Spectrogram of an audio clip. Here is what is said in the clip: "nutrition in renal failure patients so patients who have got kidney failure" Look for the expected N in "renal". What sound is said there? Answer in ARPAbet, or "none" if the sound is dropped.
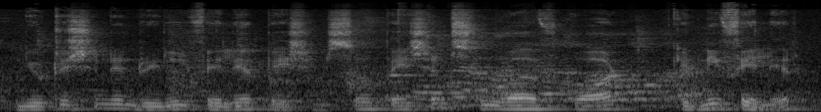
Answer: none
